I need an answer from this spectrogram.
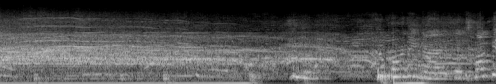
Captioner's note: fans screaming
